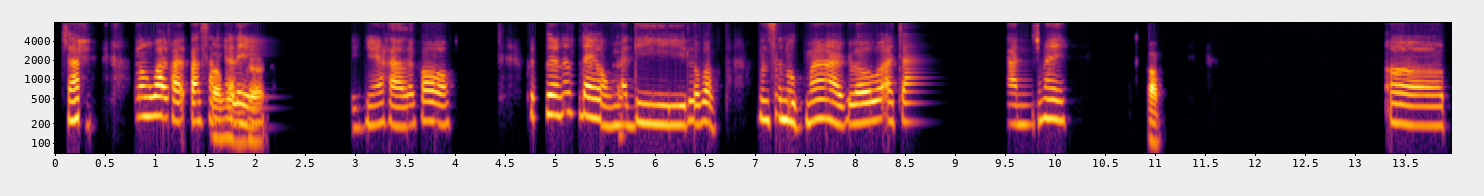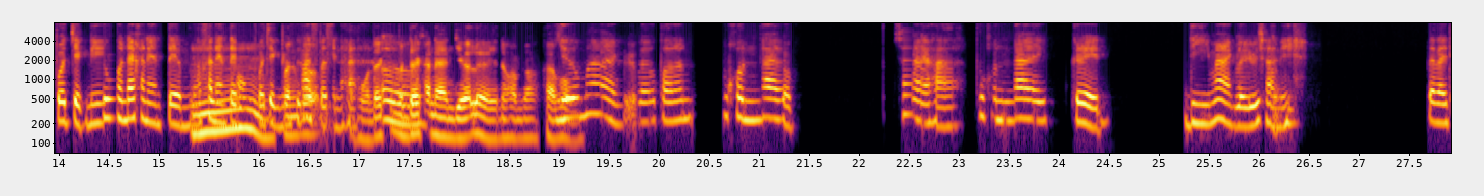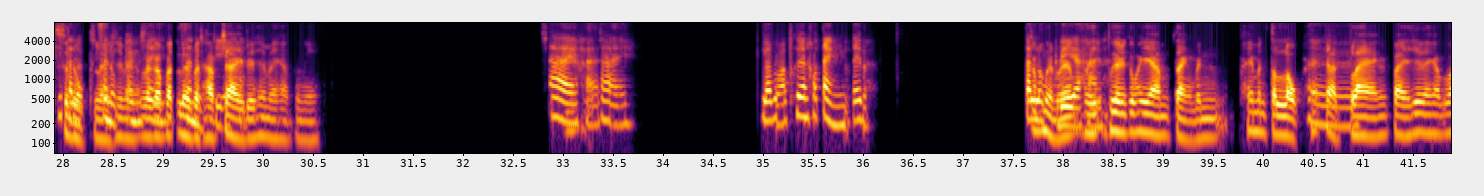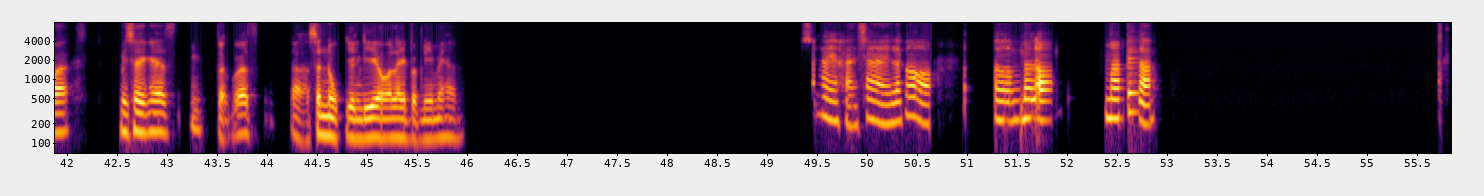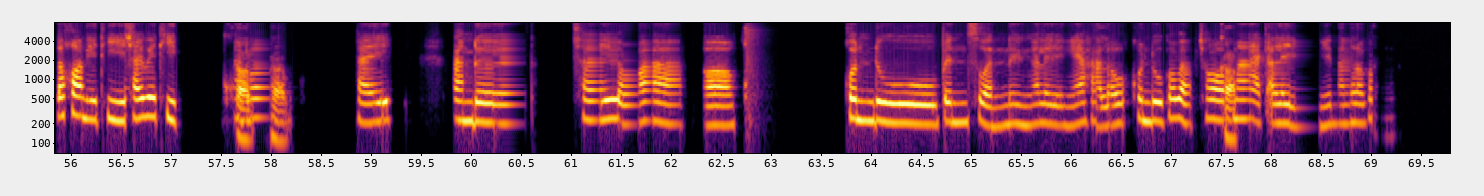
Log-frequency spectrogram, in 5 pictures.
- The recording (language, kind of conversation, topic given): Thai, unstructured, คุณเคยรู้สึกมีความสุขจากการทำโครงงานในห้องเรียนไหม?
- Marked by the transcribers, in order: laughing while speaking: "ใช่"; distorted speech; unintelligible speech; other background noise; static; laughing while speaking: "นี้"; tapping; mechanical hum; other noise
